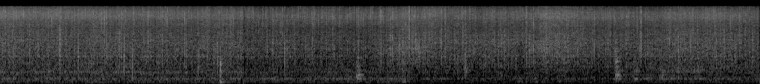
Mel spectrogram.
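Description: Diced celery, onion and carrot sizzling steadily in hot oil in a cast iron pan, with a wooden spatula scraping through them now and then. The strong sizzle is the sign of a very hot pan.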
